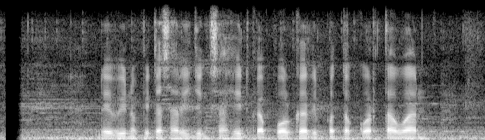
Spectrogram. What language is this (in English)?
Sundanese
